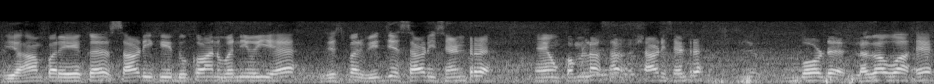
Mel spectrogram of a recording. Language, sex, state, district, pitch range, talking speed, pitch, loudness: Hindi, male, Rajasthan, Bikaner, 165-180 Hz, 145 wpm, 175 Hz, -14 LUFS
